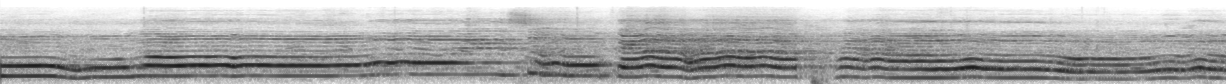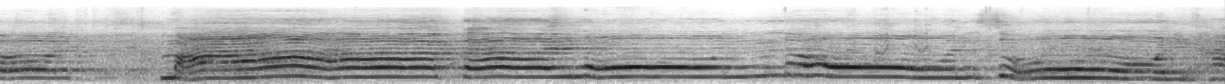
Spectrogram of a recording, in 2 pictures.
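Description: A woman singing a slow song for a Tai dance, in four long phrases of held, wavering notes, with little or no instrumental backing.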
